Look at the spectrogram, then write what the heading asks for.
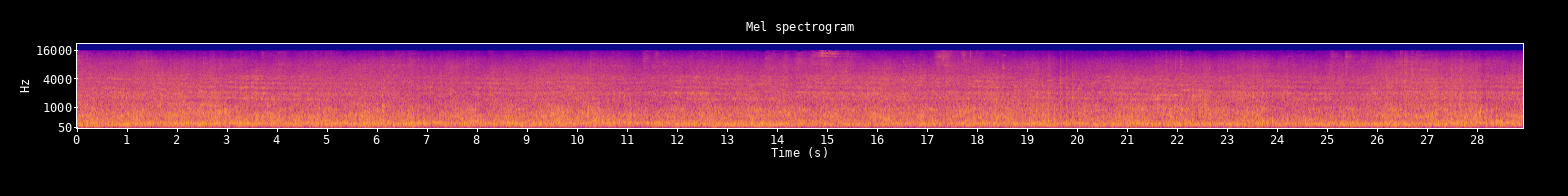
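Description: Florida East Coast Railway intermodal freight train passing close by: the steady rumble and clatter of steel wheels on the rails as double-stack container and trailer cars roll past.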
